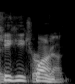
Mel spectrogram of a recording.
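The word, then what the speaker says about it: Ke Huy Quan: The dude that played Ki-hi Kwan.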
